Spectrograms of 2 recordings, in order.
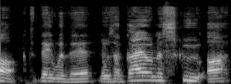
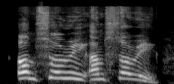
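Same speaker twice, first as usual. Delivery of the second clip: mock slow, drawn-out, shrill full-lung yell, very high; 9 semitones higher, 4 dB louder than usual. Retelling a man apologizing to him, the speaker is imitating a loud shout. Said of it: "shouted it out at the top of his lungs".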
